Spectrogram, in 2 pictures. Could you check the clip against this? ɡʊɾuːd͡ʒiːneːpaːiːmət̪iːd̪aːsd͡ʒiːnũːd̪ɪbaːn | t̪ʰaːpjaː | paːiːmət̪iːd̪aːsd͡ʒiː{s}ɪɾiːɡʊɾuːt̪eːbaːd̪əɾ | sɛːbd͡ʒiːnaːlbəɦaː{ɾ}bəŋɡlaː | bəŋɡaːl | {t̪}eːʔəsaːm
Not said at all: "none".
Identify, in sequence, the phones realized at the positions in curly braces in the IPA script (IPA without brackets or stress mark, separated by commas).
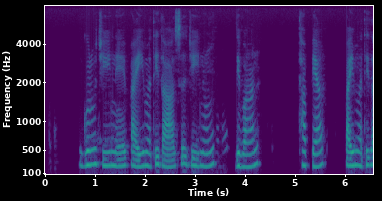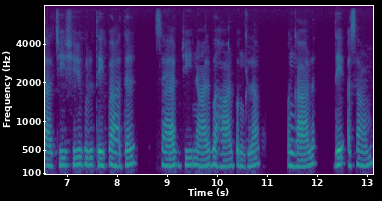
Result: ʃ, ɾ, d̪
